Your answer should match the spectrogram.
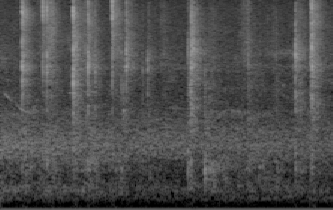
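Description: Irregular sharp clicks and ticks, about ten in four seconds, over a steady background hiss.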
